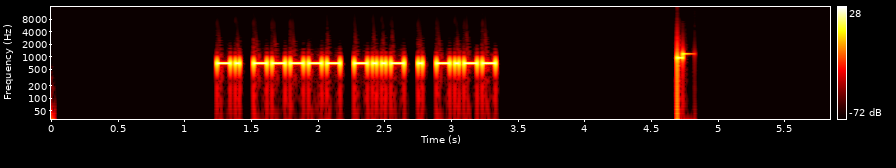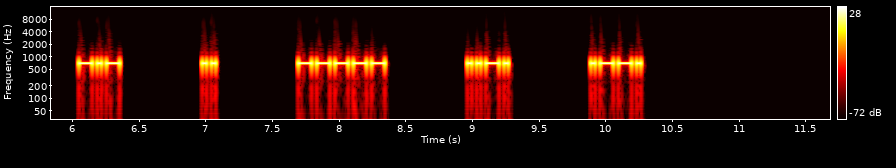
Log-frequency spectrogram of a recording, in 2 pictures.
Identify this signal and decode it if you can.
Morse code, heard as a keyed tone, about 36 wpm, spaced as for 18 wpm, 700 Hz. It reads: N0XEY KI0FP
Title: USA Call Signs - 5 Characters - 6x Character Spacing - 35wpm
